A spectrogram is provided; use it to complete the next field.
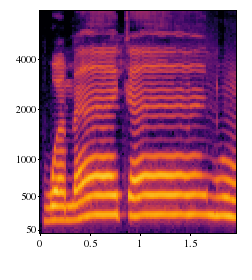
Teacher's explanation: یہ مد لازم ہے، ہم نے 4 الف کی مقدار اس کو کھینچنا ہے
